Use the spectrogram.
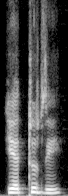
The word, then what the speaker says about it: j'étudie: J'étudie. J'étudie, j'étudie. So je and étudie blend together. J'étudie. And this is spelled E-T-U-D-I-E. But of course it just sounds like étudier without the E ending.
